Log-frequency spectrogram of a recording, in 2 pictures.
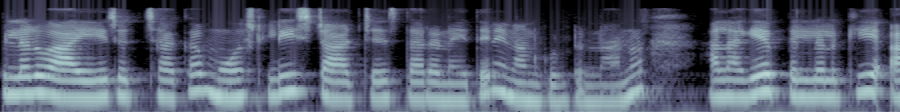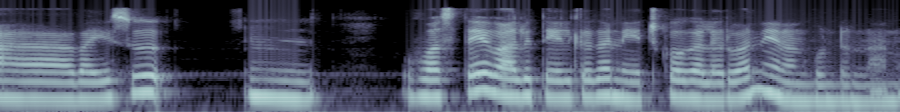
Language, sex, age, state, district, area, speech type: Telugu, female, 30-45, Andhra Pradesh, Guntur, urban, spontaneous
